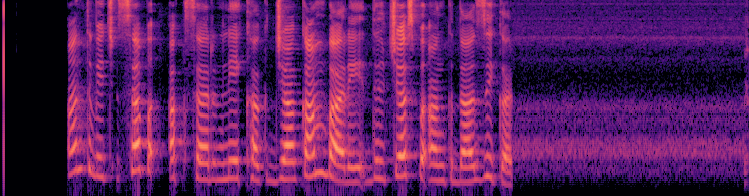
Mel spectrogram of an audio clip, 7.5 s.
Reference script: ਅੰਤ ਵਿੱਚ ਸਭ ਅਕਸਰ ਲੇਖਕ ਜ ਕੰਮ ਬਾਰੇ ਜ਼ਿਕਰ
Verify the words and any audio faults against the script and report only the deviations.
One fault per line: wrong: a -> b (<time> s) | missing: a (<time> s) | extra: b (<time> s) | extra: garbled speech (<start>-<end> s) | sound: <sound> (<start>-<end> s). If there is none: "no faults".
extra: ਦਿਲਚਸਪ ਅੰਕ ਦਾ (3.6 s)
